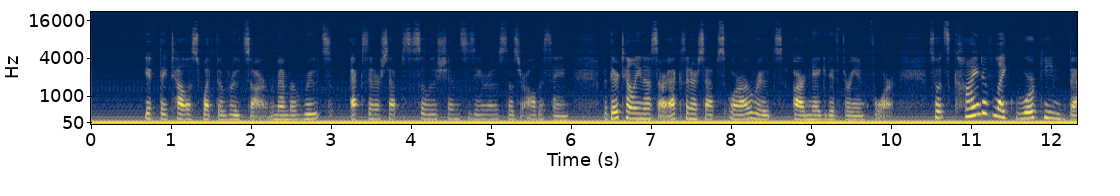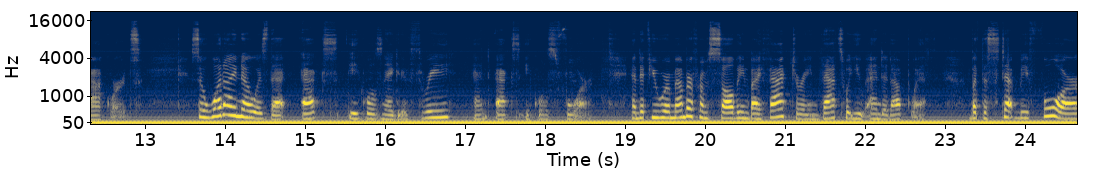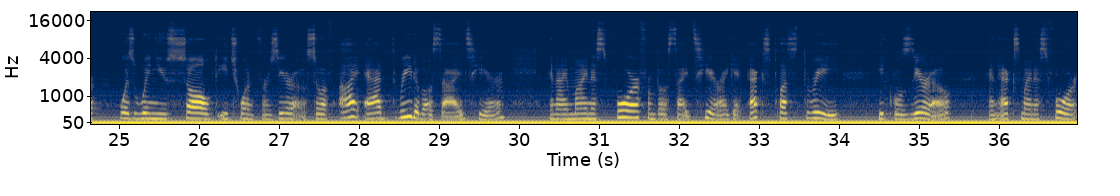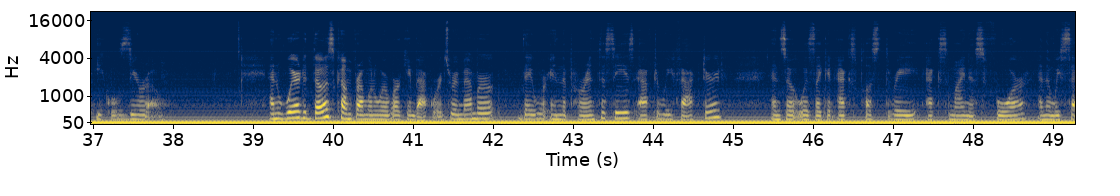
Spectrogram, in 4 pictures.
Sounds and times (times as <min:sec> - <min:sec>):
Speech: 0:00.7 - 0:13.0, 0:13.6 - 0:29.8, 0:30.4 - 0:37.9, 0:39.2 - 0:44.9, 0:45.5 - 0:49.2.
